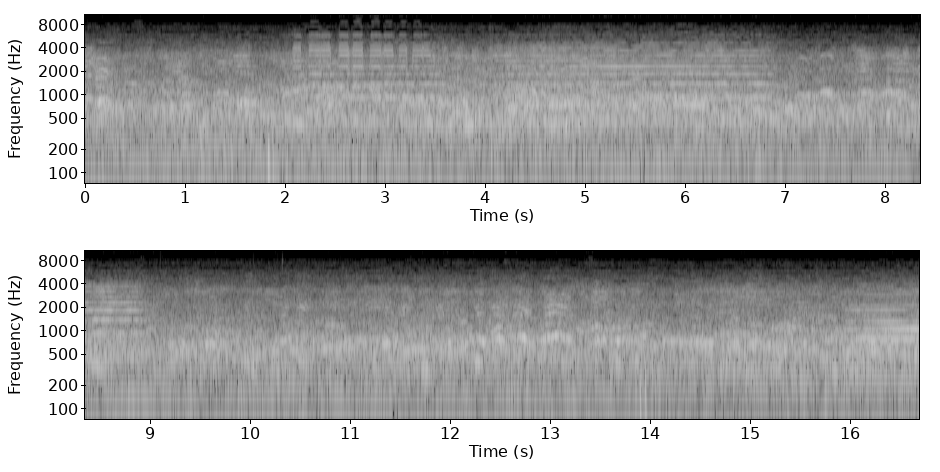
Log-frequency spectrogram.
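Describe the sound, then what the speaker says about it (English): Haiti fans in a small stadium crowd at a Guyana vs Haiti international football match make a steady hubbub of chatter and distant cheering, with talk heard over it. "I can hear these Haiti fans"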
